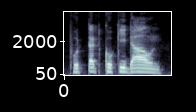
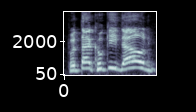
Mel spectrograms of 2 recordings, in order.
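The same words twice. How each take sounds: First: Slow, low Arnie voice; Arnold Schwarzenegger impression. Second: Loud, high attempt at Arnie; Arnold Schwarzenegger impression. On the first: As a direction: growl it like Arnie. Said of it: "Can you do one?". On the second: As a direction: shout it like Arnie. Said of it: "can't do an Arnold Schwarzenegger".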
